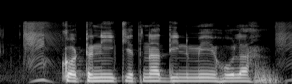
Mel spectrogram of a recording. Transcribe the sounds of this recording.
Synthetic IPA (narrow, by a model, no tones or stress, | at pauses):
kɔʈnikɪt̪nad̪ɪnmẽɦoːlaː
